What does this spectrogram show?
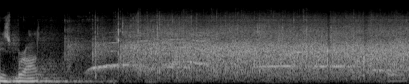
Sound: applause

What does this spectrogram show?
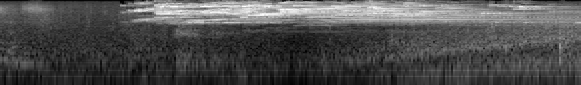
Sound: chimes

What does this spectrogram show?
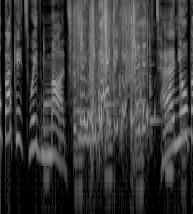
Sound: laughing

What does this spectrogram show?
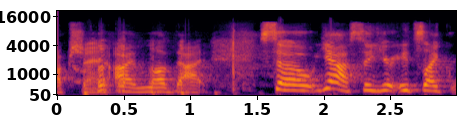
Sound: laughing

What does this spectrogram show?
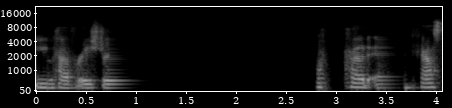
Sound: audio cuts out

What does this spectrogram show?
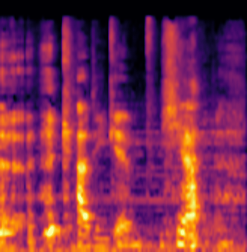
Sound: laughs

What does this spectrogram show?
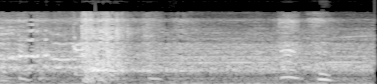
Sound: cars Crash; gasps

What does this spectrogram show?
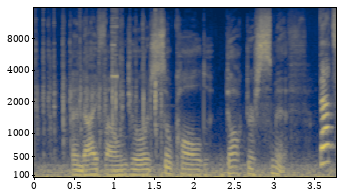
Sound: sound of typing

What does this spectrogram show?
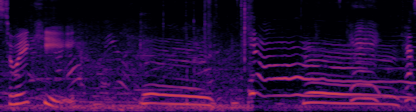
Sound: cheering

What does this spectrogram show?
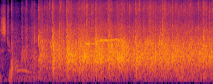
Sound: audience applauds

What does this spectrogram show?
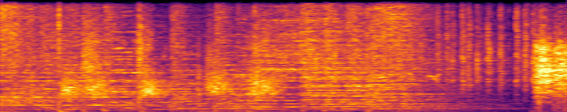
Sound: heroic music playing; blows landing

